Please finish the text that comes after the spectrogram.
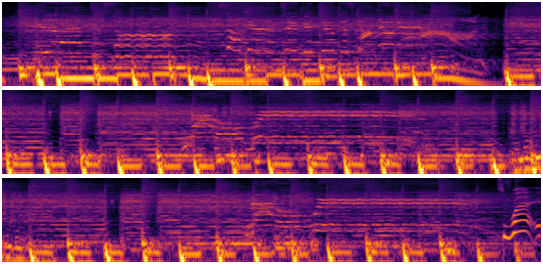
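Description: A loud, driving rock song with a steady pounding beat, dense distorted guitars and a sung vocal line, broken by a brief dropout about a third of the way through before the band crashes back in.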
